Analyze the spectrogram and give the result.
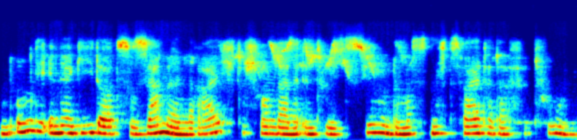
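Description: A woman with an unremarkable speaking voice at a medium pitch, fairly slow in pace, with hardly any pauses and fairly even intonation. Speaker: podcast host and meditation guide. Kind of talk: guided meditation, calm instructions addressed to 'you'. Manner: slow, soft, soothing, with long pauses; gentle and calm.

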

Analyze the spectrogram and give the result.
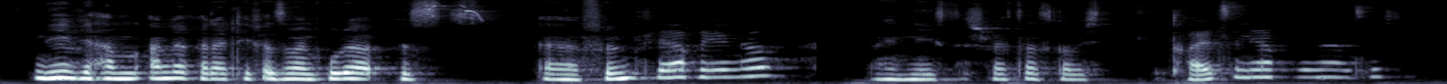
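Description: Speaking at a fairly quick pace, a woman with a fairly high pitch shows ordinary pitch variation and big swings in loudness. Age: 20s. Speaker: young mother. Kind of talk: casual chat. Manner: hesitant, many fillers.

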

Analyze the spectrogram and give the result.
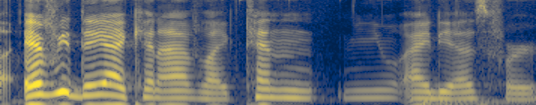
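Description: She speaks with a Quebec accent at a moderate pace. This woman's pitch sits in the medium range. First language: French. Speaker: artist. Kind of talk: interview. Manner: halting.

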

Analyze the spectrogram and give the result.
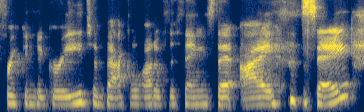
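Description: At a moderate pace, a woman with a plain, everyday voice speaks with ordinary pitch variation. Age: 20s. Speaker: online fitness coach. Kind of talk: casual interview.

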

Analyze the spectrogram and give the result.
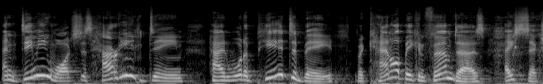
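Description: Unforced voice reading aloud

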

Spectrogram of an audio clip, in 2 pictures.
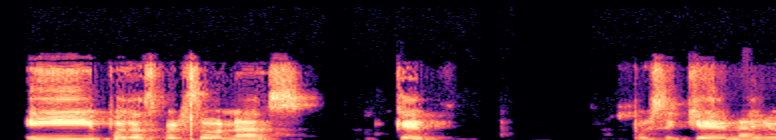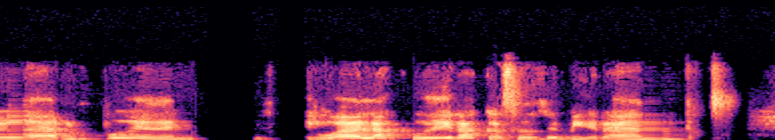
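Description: The voice stays monotone with flat intonation. It moves at a very slow pace, broken by long, frequent pauses. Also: woman, fairly high pitch for a woman. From Chihuahua, Mexico. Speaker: human rights defender. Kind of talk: interview. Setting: video call.

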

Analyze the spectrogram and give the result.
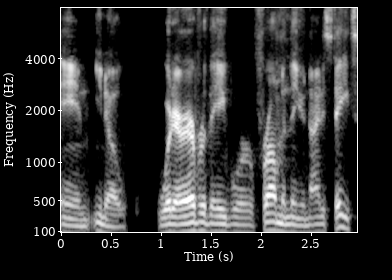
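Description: With an American accent and an unremarkable speaking voice, a man with a fairly low pitch talks at a moderate pace in a very clean recording with a silent background. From US, Maryland. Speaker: adoptee podcaster and author. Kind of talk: interview, personal storytelling.

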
